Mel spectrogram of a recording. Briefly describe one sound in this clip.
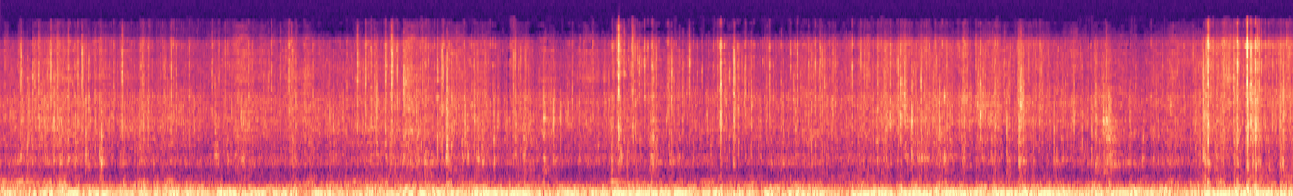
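Wind rumbles steadily across the microphone outdoors.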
